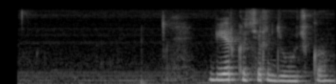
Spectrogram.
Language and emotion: Russian, neutral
